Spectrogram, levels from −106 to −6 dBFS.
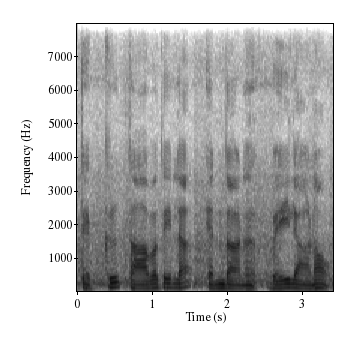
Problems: constant background noise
